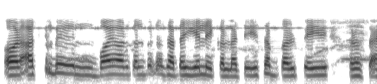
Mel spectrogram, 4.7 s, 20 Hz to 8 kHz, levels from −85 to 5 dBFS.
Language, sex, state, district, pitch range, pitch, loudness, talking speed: Hindi, female, Bihar, Purnia, 230-245 Hz, 235 Hz, -20 LUFS, 190 wpm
